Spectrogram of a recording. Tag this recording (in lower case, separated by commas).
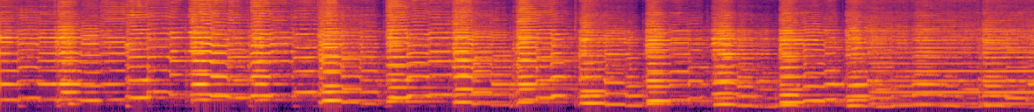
fiddle, music, musical instrument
